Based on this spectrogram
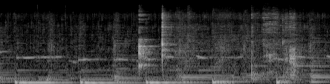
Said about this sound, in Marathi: भाजी कशी आपली छान शिजली आहे चांगले हलवून घ्या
